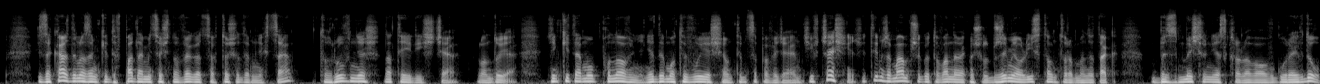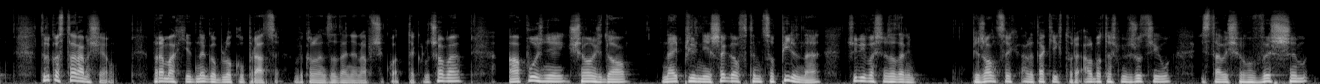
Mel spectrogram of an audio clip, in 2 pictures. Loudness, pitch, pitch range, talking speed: -21 LUFS, 120 Hz, 105-135 Hz, 200 wpm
